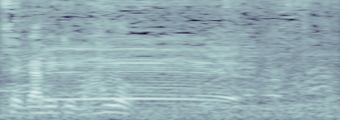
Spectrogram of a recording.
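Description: A cow moos once: a long call of about a second, held steady and then dropping in pitch as it ends.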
